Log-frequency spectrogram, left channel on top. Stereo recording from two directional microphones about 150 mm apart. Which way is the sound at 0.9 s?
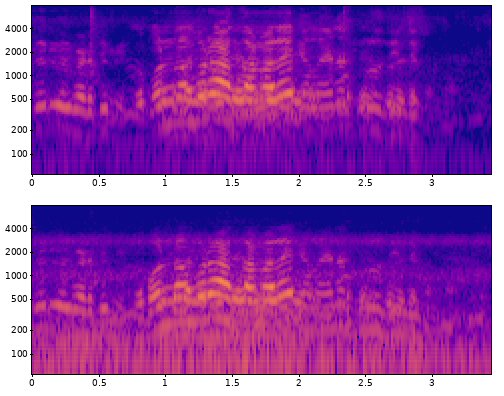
90° left.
